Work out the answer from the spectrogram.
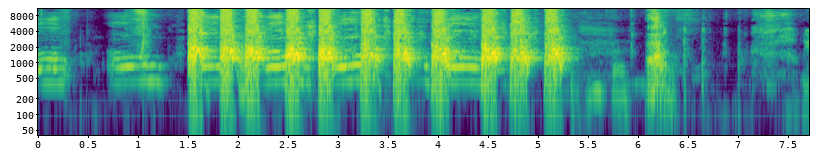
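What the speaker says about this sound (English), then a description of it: "We got a little watchdog." A small Yorkie barks in a rapid run of about a dozen sharp, close yaps, with a few whimpers before and after; a person talks around the barking.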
